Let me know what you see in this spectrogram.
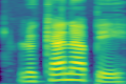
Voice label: "sofa", French

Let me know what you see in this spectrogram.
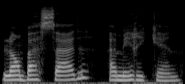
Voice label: the american embassy, French

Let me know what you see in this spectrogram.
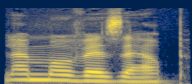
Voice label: "weed", French

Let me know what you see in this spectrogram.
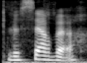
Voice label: "waiter", French

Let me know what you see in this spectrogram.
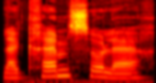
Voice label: "sunscreen", French

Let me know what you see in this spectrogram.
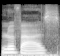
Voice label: "vase", French

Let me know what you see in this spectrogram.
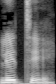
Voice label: "summer", French

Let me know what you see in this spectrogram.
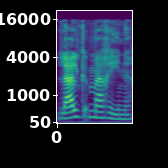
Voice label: "seaweed", French

